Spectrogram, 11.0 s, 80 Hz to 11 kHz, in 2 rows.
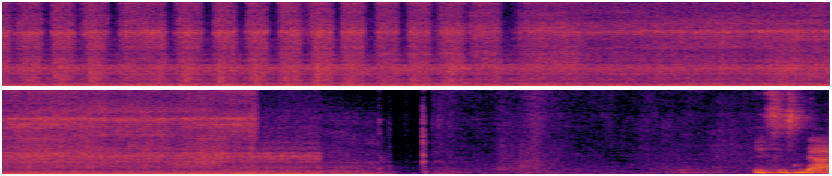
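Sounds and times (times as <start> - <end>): gouge cutting wood: 0.0 - 7.2.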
